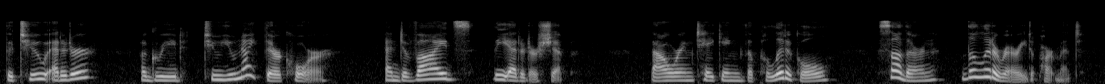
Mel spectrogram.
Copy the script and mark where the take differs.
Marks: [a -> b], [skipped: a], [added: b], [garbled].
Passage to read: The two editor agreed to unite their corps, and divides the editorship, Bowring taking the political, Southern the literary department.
The two editor agreed to unite their corps, and divides the editorship, Bowring taking the political, Southern the literary department.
